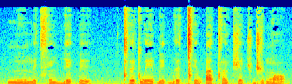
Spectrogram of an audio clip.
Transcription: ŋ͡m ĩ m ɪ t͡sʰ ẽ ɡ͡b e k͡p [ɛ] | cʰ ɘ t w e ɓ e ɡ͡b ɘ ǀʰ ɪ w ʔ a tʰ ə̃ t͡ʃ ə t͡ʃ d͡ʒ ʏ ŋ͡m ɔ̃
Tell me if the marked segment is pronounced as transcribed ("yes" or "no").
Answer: no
